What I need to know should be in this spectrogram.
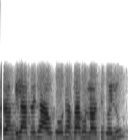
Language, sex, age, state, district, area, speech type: Odia, female, 60+, Odisha, Dhenkanal, rural, conversation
